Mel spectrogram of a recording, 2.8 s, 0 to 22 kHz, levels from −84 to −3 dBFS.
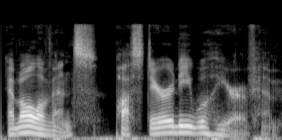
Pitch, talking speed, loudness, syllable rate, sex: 120 Hz, 170 wpm, -18 LUFS, 4.7 syllables/s, male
